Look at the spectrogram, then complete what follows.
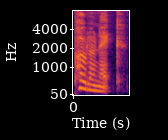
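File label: "polo-neck", British English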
